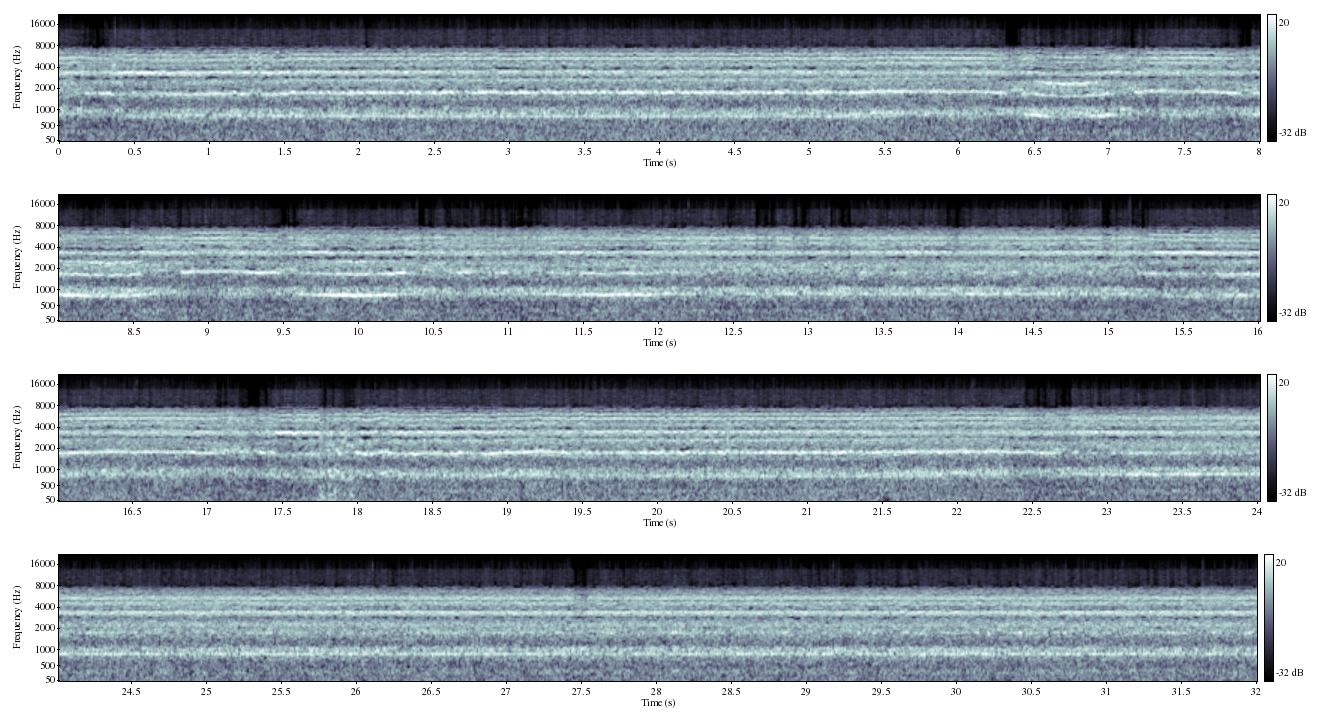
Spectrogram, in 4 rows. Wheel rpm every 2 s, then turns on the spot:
220, 210, 220, 230, 230, 230, 230, 230, 220, 210, 210, 230, 230, 230, 230, 230.
none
